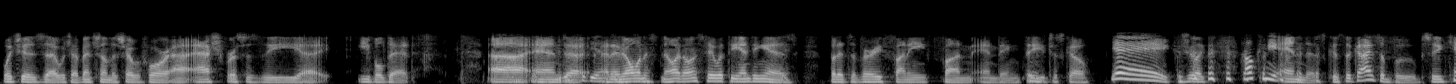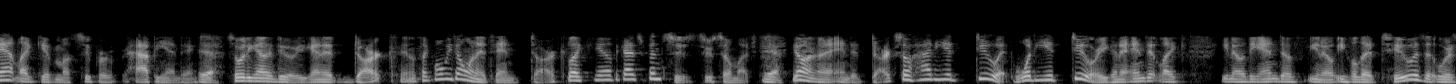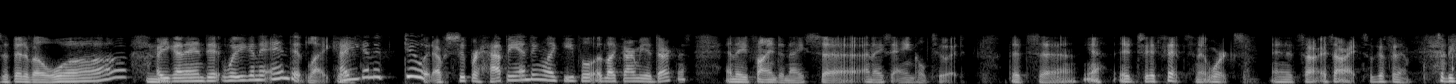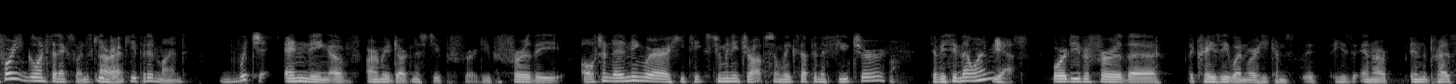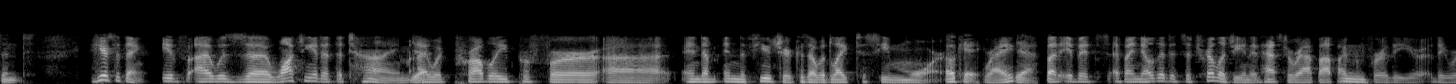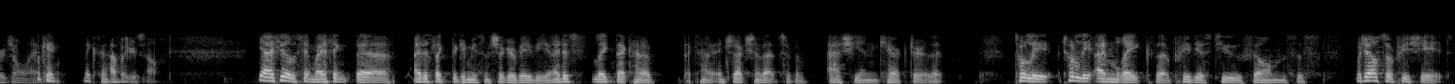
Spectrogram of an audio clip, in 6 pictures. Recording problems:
high frequencies cut off; severe; nothing above 4 kHz
garbled, watery; slightly

